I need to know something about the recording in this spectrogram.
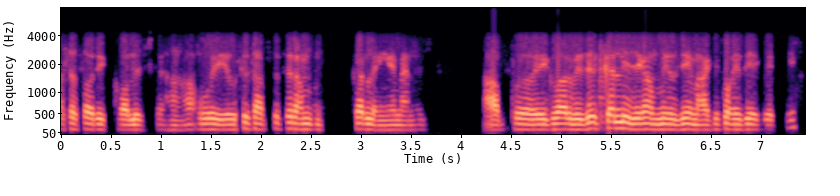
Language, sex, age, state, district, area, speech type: Hindi, male, 60+, Madhya Pradesh, Bhopal, urban, conversation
